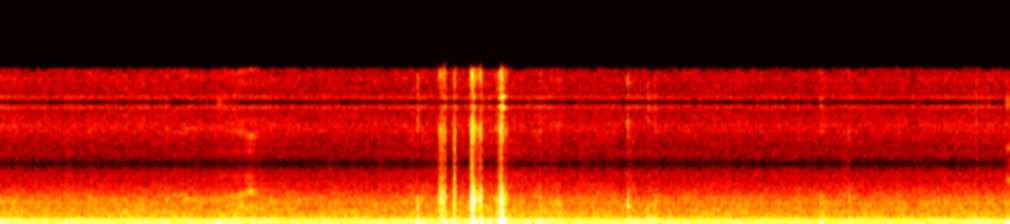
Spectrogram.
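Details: Honey bees humming steadily at a hive on heather during an inspection, recorded with a GoPro; a low, even drone with scattered handling clicks and knocks around the middle.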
